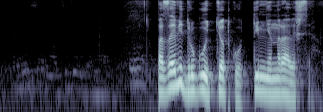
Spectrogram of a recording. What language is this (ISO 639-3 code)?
rus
